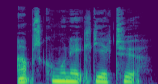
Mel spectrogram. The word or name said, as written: amtskommunaldirektør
